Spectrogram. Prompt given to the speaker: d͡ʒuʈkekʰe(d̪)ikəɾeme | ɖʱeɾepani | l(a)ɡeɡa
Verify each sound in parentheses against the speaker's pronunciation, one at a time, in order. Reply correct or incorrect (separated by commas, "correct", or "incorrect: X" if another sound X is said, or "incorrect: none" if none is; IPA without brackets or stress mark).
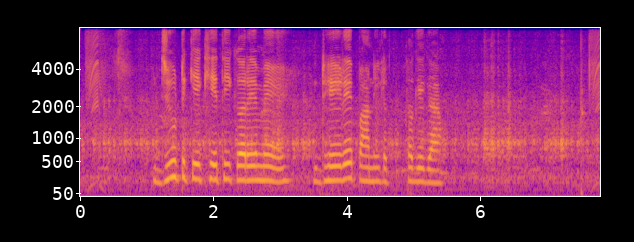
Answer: incorrect: t̪, incorrect: ə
